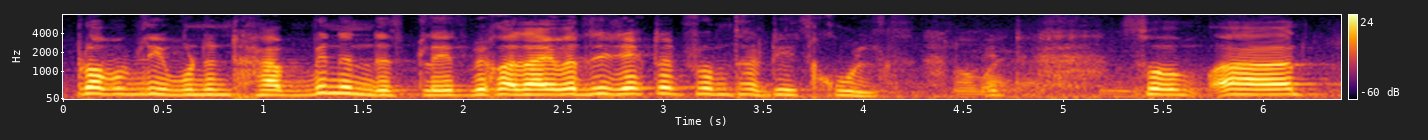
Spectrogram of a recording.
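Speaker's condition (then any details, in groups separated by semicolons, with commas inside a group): Cerebral palsy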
